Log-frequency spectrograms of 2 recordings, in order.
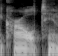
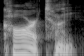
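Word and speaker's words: Carton: his name right carlton i'm gonna say carlton like there's l in there but it's called car ton if i say carl 10 my bad carlton i hear some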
